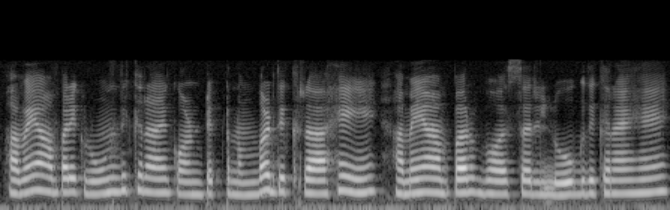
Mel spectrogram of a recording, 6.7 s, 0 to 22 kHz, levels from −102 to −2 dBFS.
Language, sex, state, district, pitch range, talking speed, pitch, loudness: Hindi, female, Rajasthan, Churu, 220-245 Hz, 195 wpm, 230 Hz, -29 LUFS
